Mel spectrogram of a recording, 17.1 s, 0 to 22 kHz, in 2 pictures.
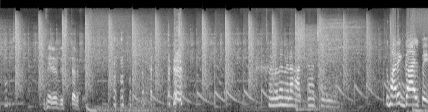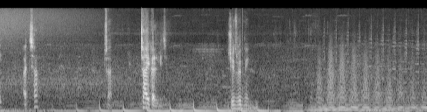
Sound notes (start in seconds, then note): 2.2 Giggling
